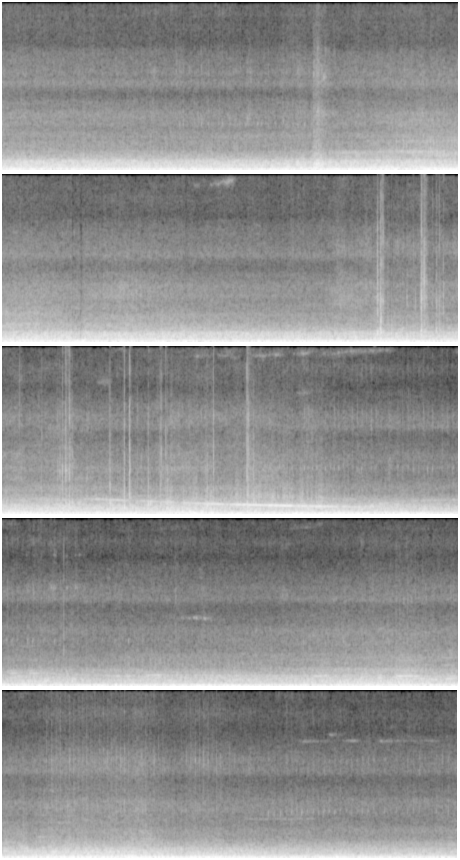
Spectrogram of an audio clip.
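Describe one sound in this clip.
Wind rumbles loudly against the microphone of a moving motorbike.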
